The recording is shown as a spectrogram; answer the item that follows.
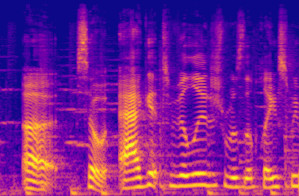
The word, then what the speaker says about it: Agate: But as a kid, I always pronounced it Agate Village. And so that's how I pronounced it during the recording. But I know that's wrong. I just pronounced it wrong as a child.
